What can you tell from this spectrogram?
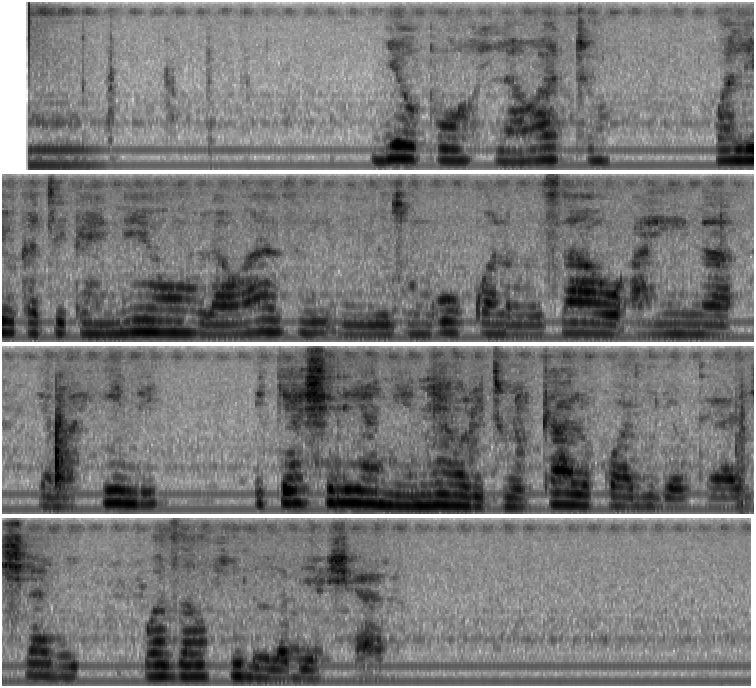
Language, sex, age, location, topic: Swahili, female, 25-35, Dar es Salaam, agriculture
